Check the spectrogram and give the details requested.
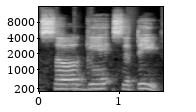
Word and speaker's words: sagacity: study here guys sagacity learn it with the proper sound it makes the pronunciation is sergey city it means wisdom and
